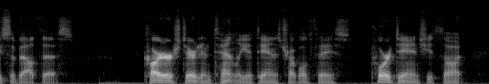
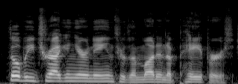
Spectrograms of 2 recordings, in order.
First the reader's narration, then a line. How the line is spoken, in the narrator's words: she cried tearfully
